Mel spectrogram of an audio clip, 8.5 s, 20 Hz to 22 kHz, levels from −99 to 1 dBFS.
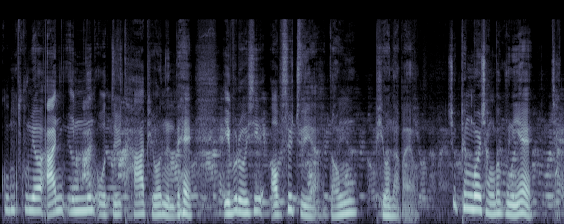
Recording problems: echo of what is said; noticeable; throughout; 530 ms later, 15 dB below the speech

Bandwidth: 16 kHz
